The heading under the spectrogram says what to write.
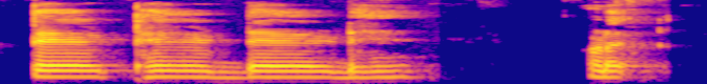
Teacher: जीभ पीछे की तरफ मुड़ के आगे गिरती है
